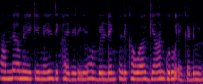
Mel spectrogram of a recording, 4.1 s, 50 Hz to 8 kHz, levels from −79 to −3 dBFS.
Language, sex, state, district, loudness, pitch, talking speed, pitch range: Hindi, female, Uttar Pradesh, Budaun, -34 LUFS, 235 Hz, 265 wpm, 230-245 Hz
